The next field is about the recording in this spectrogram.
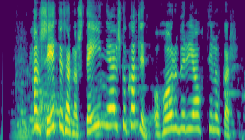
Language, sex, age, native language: Icelandic, female, 40-49, Icelandic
